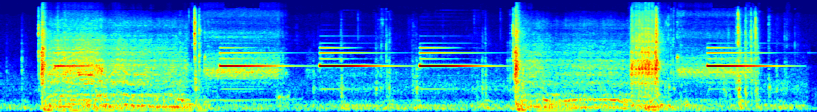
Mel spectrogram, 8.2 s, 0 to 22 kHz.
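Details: Rebuilt 2006 Mustang GT with new mods and a new tune, which ran rich the day before: next morning, several short bursts of cranking, each fading without firing; cranks but won't start.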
